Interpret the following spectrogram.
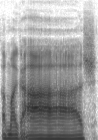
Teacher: when like people talk like this, oh my gosh, that's using vocal fry.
